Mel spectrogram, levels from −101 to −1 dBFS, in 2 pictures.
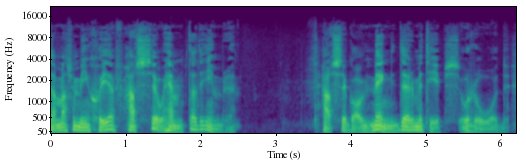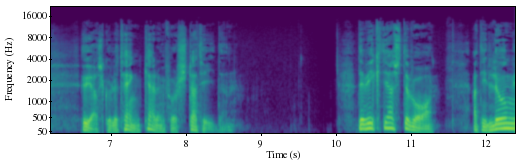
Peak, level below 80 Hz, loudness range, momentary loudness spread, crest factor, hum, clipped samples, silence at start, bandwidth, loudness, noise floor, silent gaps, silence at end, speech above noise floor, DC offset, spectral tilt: -4 dBFS; -48 dBFS; 2 LU; 18 LU; 20 dB; none; under 0.1%; 0 s; 14 kHz; -25 LUFS; -74 dBFS; none; 0 s; 50 dB; under 0.1%; -5.5 dB/octave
